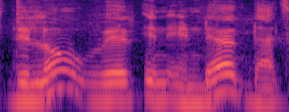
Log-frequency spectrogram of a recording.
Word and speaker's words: Dhillon: And we just had a bit of a side chat about how her last name gets pronounced. It's Dhillon.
